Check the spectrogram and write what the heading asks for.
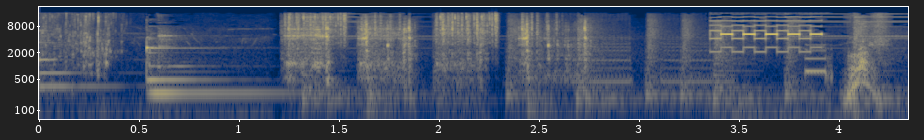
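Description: Cartoon telephone sound effects: a short musical note, a run of clicks as a rotary telephone is dialled, then a rapid trilling telephone ring near the end.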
